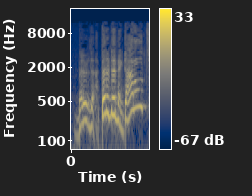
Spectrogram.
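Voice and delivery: put-on high, swooping, sing-song little kid voice. Retelling a comedy bit where a boy questions his mother: Eddie Murphy's little kid voice. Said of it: "he's using his little kid voice".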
